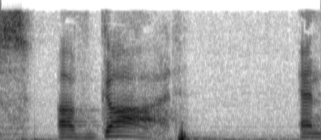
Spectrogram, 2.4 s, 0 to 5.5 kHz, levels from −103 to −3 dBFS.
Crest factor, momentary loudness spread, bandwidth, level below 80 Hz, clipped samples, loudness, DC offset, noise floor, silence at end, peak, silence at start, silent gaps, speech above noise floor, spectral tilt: 18 dB; 8 LU; 5.4 kHz; -32 dBFS; under 0.1%; -21 LUFS; under 0.1%; -48 dBFS; 0 s; -4 dBFS; 0 s; none; 29 dB; -5.5 dB/octave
